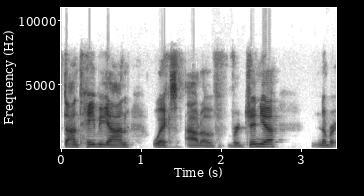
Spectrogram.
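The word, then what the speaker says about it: Dontayvion: I say it right stuntavian it's dontavion Wix out of Virginia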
